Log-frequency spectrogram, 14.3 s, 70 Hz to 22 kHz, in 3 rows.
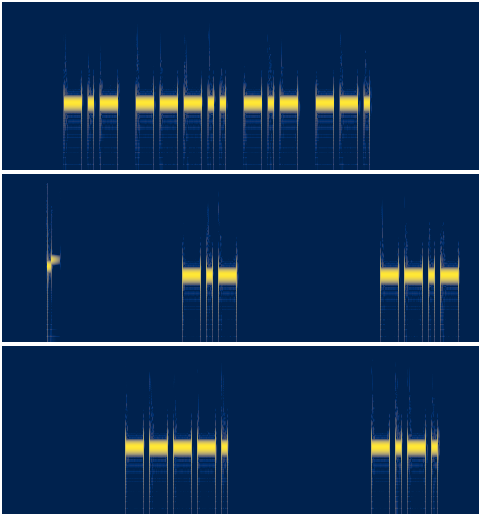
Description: Morse code, heard as a keyed tone, about 20 wpm, spaced as for 9 wpm, 700 Hz. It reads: K8KG KQ9C
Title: USA Call Signs - 4 Characters - 8x Character Spacing - 20wpm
